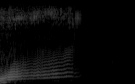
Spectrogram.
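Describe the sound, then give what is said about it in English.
A voice imitates a fart with a single short, buzzing blat that lasts under a second and then gives way to near silence. “That's a spiritual fart right there.”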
